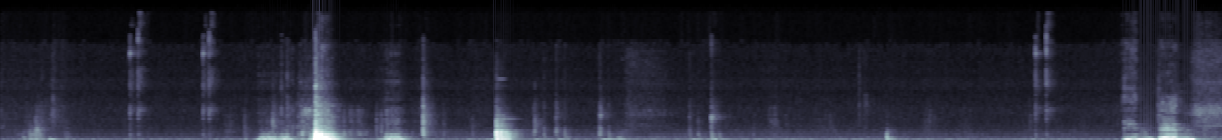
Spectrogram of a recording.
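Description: Someone types on a computer keyboard in scattered bursts of close, sharp key clicks with pauses between them, and a short stretch of speech near the end.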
